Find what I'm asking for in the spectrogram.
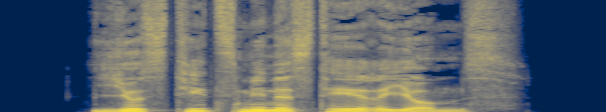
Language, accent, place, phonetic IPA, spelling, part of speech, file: German, Germany, Berlin, [jʊsˈtiːt͡sminɪsˌteːʁiʊms], Justizministeriums, noun, De-Justizministeriums.ogg
- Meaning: genitive of Justizministerium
